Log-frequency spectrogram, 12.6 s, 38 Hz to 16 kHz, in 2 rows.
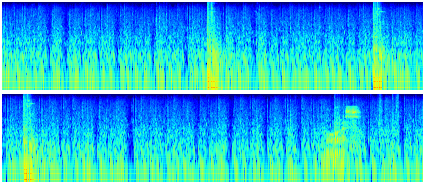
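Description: Gunfire in the video game 7 Days to Die during a horde night at a sniper and dart-trap base, with a few sharp isolated shots standing out over a busy background of rapid clicking trap fire and game noise.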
